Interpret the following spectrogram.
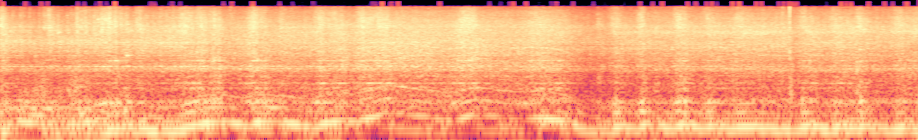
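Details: Old car started cold outdoors on a hot day, not warmed up: catches and revs up and down, a bit rough while cold but pulling cleanly; owner says it runs pretty good but needs warming up.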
